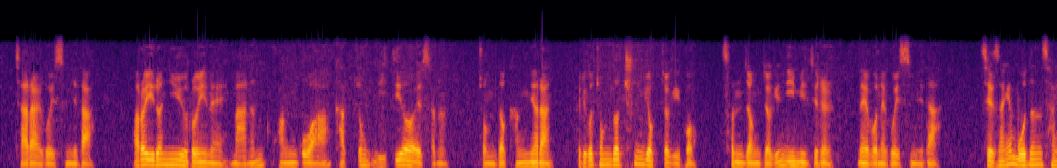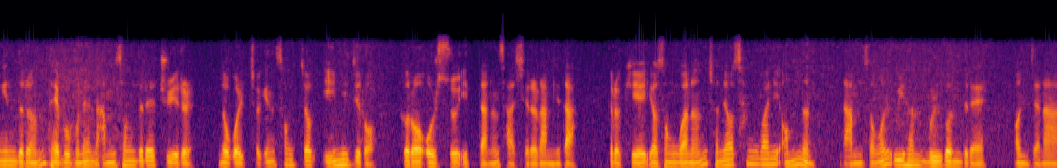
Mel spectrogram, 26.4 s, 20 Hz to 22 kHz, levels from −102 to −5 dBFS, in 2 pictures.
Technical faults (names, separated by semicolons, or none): speech cut by the noise suppressor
